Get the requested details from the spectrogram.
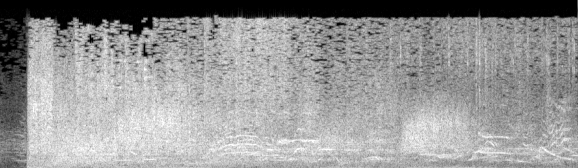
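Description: A crowd of people screams and shouts in panic.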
